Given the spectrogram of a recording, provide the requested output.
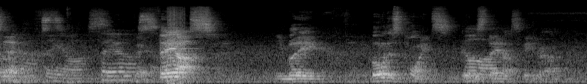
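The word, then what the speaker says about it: θεός: How do you pronounce that? Theos.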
